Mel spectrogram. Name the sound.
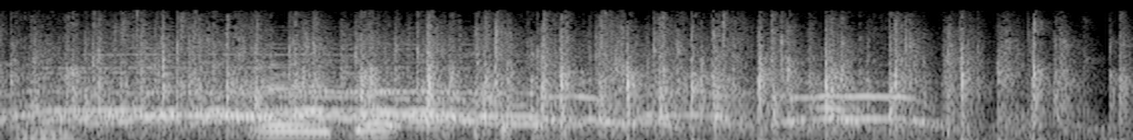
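crowd clapping and cheering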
